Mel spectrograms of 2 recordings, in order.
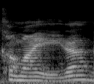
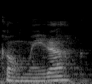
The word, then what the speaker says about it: Komaeda: Wait, it's pronounced Komaeda, not Komeda?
